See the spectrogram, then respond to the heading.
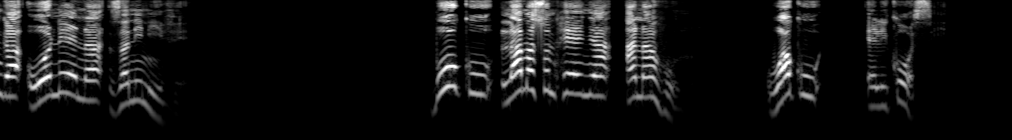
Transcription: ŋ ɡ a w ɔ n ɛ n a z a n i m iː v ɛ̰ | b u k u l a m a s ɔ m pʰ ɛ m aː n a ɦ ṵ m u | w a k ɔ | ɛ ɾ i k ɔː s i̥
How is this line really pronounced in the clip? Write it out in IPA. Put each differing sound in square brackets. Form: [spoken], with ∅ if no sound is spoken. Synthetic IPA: ŋ ɡ a w ɔ n ɛ n a z a n i [n] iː v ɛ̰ | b u k u l a m a s ɔ m pʰ ɛ [ɲ] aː n a ɦ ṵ m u | w a k [u] | ɛ [l] i k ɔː s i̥

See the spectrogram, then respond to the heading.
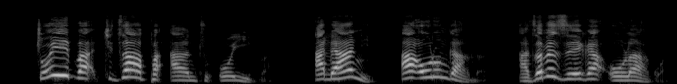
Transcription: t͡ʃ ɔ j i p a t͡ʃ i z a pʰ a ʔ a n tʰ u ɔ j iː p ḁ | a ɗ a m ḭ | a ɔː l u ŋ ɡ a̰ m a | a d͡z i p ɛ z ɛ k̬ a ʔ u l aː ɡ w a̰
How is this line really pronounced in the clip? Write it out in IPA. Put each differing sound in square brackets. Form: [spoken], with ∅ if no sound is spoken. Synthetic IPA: t͡ʃ ɔ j i p a t͡ʃ i [d͡z] a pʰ a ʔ a n tʰ u ɔ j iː p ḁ | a ɗ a [n] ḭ | a [ɔ] l u ŋ ɡ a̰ m a | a d͡z [a] p ɛ z ɛ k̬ a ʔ [ɔ] l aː [k] w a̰

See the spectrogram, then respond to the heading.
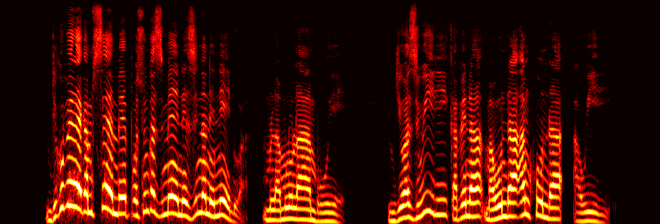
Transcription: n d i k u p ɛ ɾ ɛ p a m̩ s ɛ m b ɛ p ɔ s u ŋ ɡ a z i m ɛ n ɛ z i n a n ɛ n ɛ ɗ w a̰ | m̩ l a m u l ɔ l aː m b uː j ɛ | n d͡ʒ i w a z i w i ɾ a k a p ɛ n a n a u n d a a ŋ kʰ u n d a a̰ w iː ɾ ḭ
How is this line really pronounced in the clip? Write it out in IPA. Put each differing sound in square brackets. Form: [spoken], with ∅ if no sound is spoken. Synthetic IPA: n d i k u p ɛ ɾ ɛ [k] a m̩ s ɛ m b ɛ p ɔ s u ŋ ɡ a z i m ɛ n ɛ z i n a n ɛ n ɛ ɗ w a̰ | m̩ l a m u l ɔ l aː m b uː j ɛ | n d͡ʒ i w a z i w i ɾ [i] k a p ɛ n a [m] a u n d a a ŋ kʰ u n d a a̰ w iː ɾ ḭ

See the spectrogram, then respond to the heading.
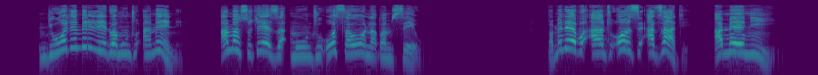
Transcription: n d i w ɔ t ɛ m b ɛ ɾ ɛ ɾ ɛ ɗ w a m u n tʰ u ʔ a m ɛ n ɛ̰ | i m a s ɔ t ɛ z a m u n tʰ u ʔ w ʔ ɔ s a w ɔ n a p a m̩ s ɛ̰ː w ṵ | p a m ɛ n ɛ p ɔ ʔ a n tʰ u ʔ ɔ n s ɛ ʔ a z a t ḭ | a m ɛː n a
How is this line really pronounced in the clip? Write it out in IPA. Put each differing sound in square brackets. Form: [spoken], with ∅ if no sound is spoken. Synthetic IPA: n d i w ɔ t ɛ m b ɛ ɾ ɛ ɾ ɛ ɗ w a m u n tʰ u ʔ a m ɛ n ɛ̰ | [a] m a s ɔ [t͡ʃ] ɛ z a m u n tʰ u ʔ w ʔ ɔ s a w ɔ n a p a m̩ s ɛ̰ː w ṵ | p a m ɛ n ɛ p ɔ ʔ a n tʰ u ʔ ɔ n s ɛ ʔ a [d͡z] a t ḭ | a m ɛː n [i]

